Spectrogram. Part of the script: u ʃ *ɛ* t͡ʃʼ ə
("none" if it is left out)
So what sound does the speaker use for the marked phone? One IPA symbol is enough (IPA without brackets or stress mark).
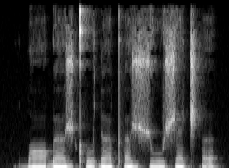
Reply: ɛ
